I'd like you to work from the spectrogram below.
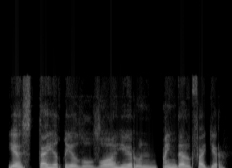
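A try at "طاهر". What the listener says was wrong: Bukan zahir tapi tahir.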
